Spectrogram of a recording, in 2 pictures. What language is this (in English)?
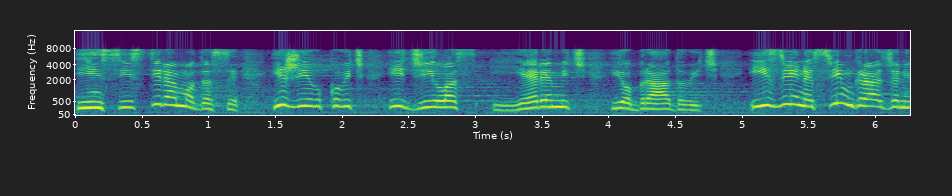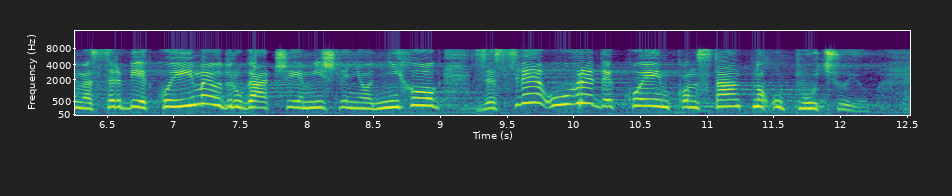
Serbian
